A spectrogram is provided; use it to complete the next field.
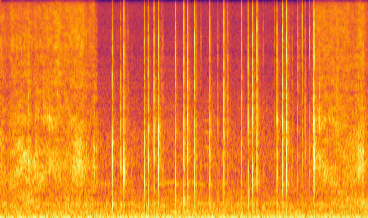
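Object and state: Cardboard box tapped and scratched by fingernails.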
